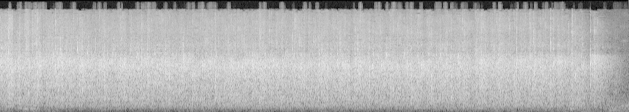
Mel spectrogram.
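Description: Audience applause at a talk in Colombia, dense, steady clapping from a large crowd that holds for about nine seconds before fading out abruptly.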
